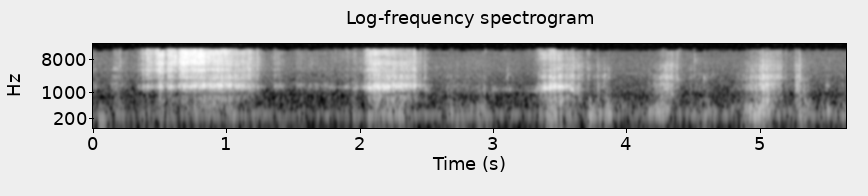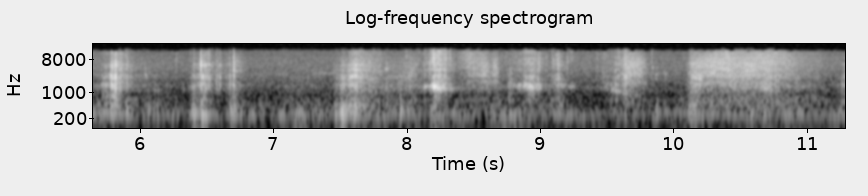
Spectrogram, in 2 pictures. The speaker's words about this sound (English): Another common type of ASMR sounds in mukbangs is chewing, and it sounds like this.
